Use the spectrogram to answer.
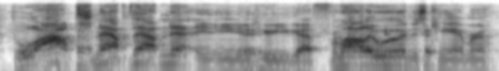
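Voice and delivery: put-on loud, high, barking Southern accent. Impersonating a wrestler's barking Southern accent on his Hollywood gimmick. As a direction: bark it out like a brash Southern wrestler. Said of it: "this barking Southern".

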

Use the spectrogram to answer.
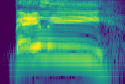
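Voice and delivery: high call across the backyard; calling the dog. Retold or imitated. Owner calling dog in from the cold, high call.

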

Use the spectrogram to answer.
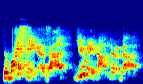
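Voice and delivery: normal talking voice

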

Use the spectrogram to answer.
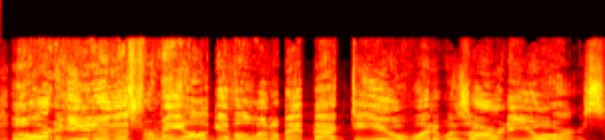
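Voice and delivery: high, loud wheedling prayer voice; bargaining prayer. Acted. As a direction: plead and bargain like a child. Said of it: "negotiating with someone who owns it".

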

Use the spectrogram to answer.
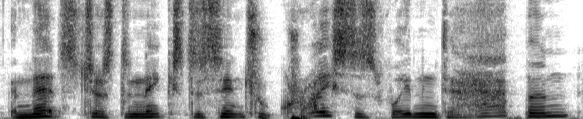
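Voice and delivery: normal talking voice

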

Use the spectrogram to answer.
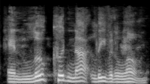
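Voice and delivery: ordinary delivery

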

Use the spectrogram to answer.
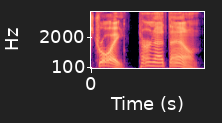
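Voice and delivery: high, slow mock scold from mom; a mother telling him off; Mommy scolding. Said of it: "Mommy says".

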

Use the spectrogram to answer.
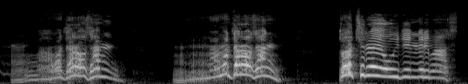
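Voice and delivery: a pheasant calling to Momotaro; high birdlike voice. A narrator's reading. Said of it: "と尋ねました".

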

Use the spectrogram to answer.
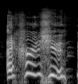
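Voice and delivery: high, loud burst through laughter; helpless giggly squeal; laughing. Real, not acted. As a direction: crack up while saying the German word. Cracking up over the long word.

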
